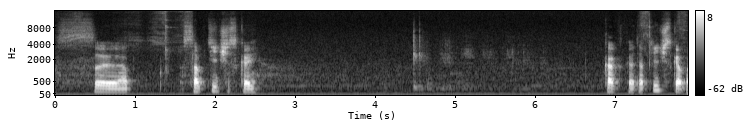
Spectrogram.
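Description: A metal telescopic rod clicks as it is pulled out and pushed back.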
